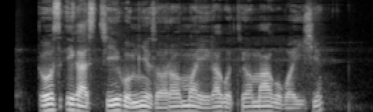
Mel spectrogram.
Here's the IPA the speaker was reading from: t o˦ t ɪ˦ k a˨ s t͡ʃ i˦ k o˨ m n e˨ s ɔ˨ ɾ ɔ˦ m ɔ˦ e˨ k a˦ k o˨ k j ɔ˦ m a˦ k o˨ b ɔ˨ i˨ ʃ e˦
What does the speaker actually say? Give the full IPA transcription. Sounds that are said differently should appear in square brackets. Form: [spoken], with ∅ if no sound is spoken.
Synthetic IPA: t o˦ [s] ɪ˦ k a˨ s t͡ʃ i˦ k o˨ m [ɲ] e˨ s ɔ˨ ɾ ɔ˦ m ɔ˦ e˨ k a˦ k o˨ [t] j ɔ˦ m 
